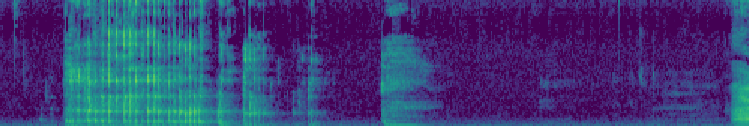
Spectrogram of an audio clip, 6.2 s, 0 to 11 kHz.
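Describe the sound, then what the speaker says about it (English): One person burps on command, with a long, loud, rumbling belch up close followed by a few shorter gulping burps and a small closing one after a quiet gap. "I'm gonna do 7 minutes of burping."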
